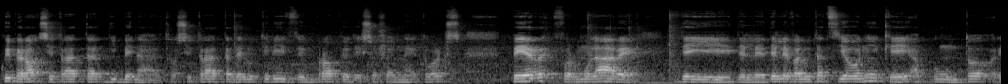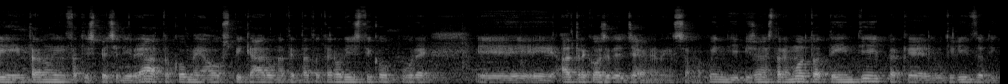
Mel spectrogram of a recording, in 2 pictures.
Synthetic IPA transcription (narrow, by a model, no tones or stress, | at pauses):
kwipːeɾɔsit̪ɾat̪ːad̪ibenalt̪ɾosit̪ɾat̪ːad̪elːut̪ilid̪zːoimpɾɔːpɾjod̪ejsɔt͡ʃalnɛt̪ːworks | performulaːɾe | d̪ejd̪elːed̪elːevalut̪at̪sːjoːnik̟eapːunt̪orient̪ɾanoiɱfat̪ːispɛːt͡ʃed̪iɾeaːt̪okoːmeawspikaːɾeunat̪ːent̪aːt̪ot̪erːoɾist̪ikoːpːuːɾe | ɛ | a̰lt̪ɾekɔːzed̪eld͡ʒɛːnḛɾḛinsomːakwind̪ibizoɲːas̬t̪aːɾemolt̪oat̪ːɛnt̪iperkʰelut̪ilid̪zːod̪i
